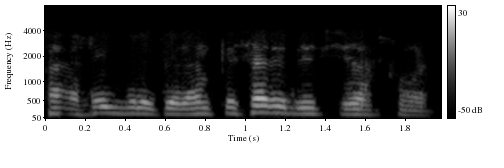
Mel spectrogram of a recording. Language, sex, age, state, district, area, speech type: Bengali, male, 18-30, West Bengal, Cooch Behar, urban, conversation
